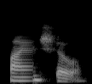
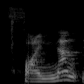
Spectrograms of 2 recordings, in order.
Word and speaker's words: financial: C followed by many vowels is pronounced as a sh sound. Sh sound. Let's Special. practice those words again. Special. Special. Financial. Financial.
